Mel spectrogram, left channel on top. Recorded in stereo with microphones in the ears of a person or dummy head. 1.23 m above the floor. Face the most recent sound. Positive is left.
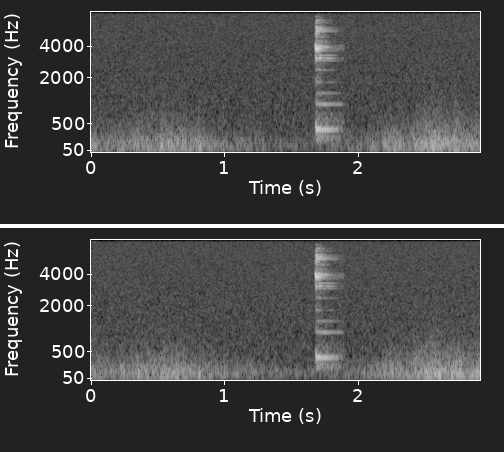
turn(degrees=15)  # may be behind; listen again after turning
